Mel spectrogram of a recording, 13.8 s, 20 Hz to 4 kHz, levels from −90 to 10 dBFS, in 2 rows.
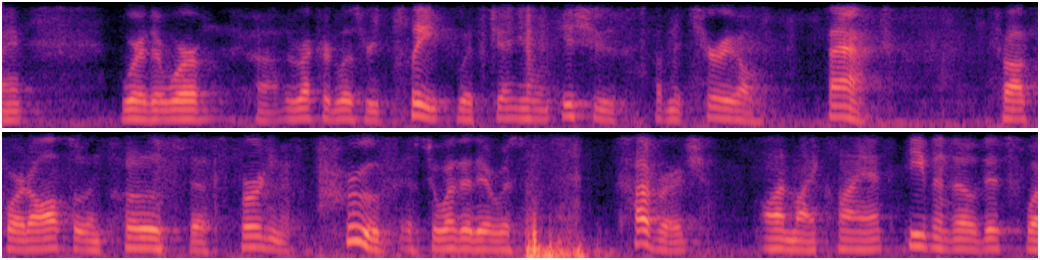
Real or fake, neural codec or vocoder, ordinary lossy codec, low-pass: fake; codec, 24 kHz, 1.2 kbps, DualCodec; Opus, 16 kbps; 3.6 kHz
